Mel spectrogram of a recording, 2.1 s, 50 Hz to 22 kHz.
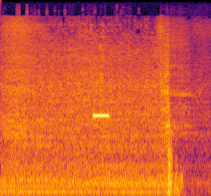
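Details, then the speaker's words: Infiniti M37 (MX-37) with 244,000 miles, likely an ex-cab, at a Copart auction: it starts right up and settles into a steady, even low hum with no knocks or misses, a healthy idle. "Let's see if it starts. Starts right up. Whoa."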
